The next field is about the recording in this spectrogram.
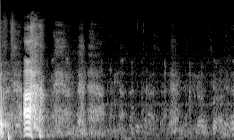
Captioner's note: laughter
